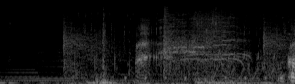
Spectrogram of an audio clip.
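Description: A splashing burst sounds as enemies burst apart.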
